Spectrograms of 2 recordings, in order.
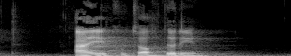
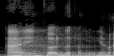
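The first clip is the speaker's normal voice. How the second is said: ordinary delivery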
